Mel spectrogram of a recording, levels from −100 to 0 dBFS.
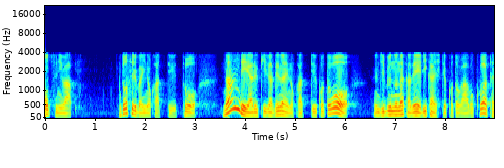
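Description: It's a speech clip run through a Bluetooth CVSD headset codec the whole way through, and the damage is easy to hear. The band sits at roughly 150 Hz to 3.7 kHz with nothing above 3.8 kHz, which fits 64 kbps CVSD. Since each sample is just a one-bit up-or-down step with adaptive size, loud bright sounds outpace the step and distort, s sounds come out scratchy, and a granular hiss rides underneath the speech.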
